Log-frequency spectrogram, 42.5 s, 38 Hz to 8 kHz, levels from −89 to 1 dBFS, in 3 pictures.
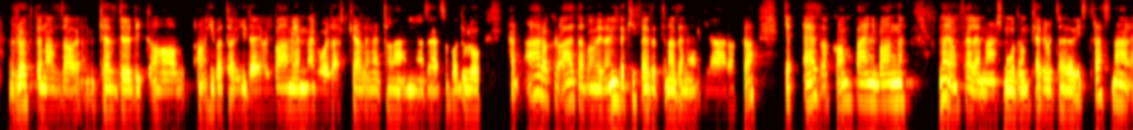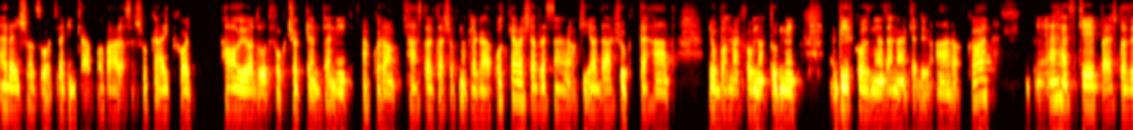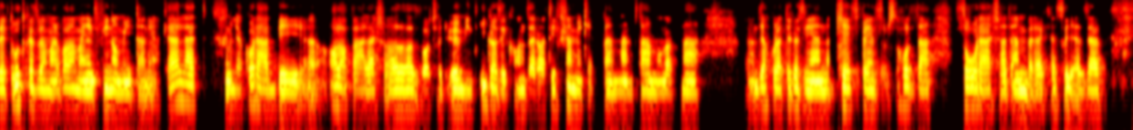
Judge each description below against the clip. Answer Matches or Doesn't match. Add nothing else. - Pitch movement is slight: Matches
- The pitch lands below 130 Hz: Matches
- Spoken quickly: Doesn't match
